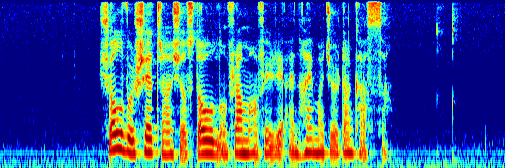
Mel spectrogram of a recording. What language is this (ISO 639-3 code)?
fao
